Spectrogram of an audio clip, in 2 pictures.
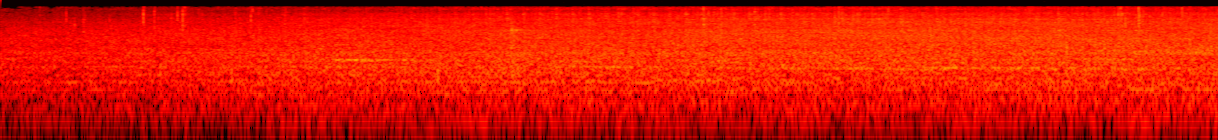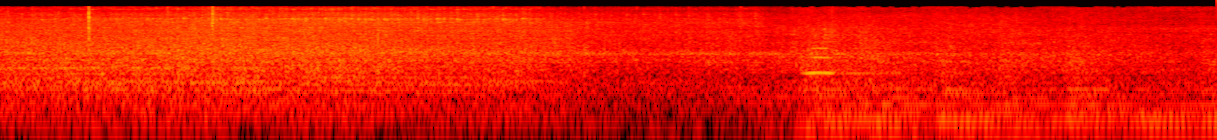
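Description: A car's engine and tyres running as it drives up, a steady rumble that swells gently and then fades away. Near the end, low, tense drum-led music comes in.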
